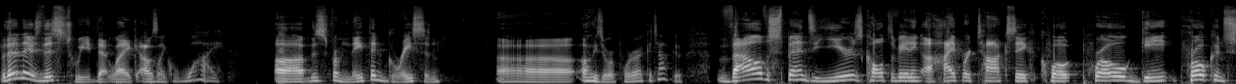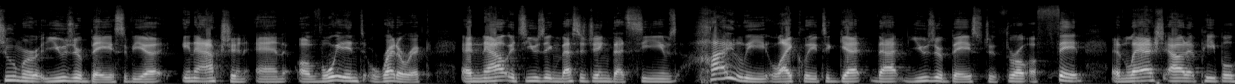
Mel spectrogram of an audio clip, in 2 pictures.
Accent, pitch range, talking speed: American, 135-170 Hz, 150 wpm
